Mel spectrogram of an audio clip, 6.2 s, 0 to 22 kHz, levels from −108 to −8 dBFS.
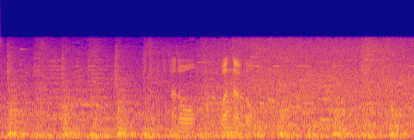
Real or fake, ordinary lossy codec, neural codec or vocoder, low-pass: real; none; none; 7.2 kHz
